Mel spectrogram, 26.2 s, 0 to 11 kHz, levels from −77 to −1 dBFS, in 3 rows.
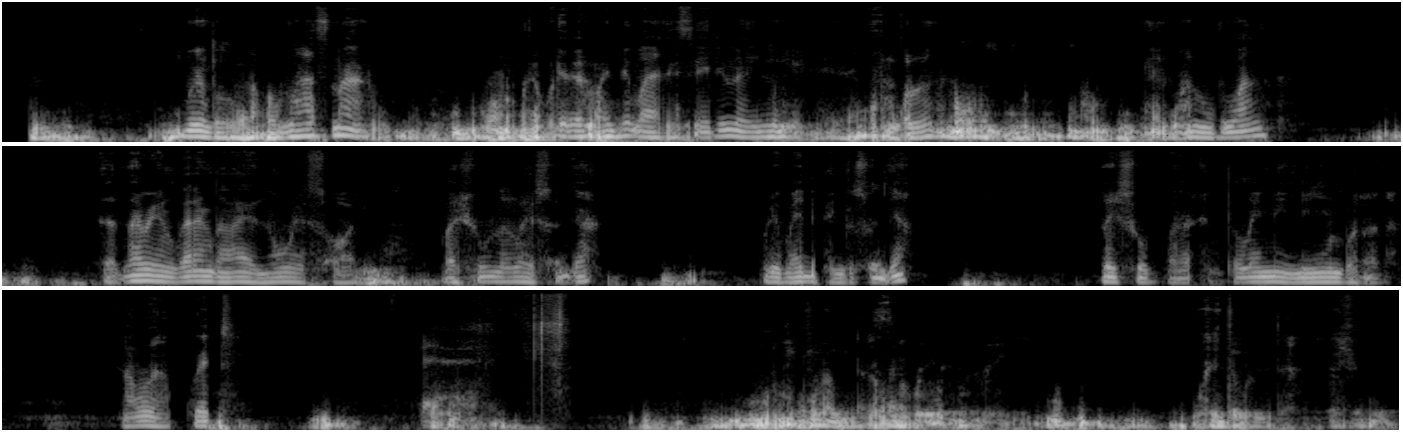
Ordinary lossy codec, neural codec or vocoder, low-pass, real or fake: none; codec, 24 kHz, 1 kbps, SNAC; 9.9 kHz; fake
